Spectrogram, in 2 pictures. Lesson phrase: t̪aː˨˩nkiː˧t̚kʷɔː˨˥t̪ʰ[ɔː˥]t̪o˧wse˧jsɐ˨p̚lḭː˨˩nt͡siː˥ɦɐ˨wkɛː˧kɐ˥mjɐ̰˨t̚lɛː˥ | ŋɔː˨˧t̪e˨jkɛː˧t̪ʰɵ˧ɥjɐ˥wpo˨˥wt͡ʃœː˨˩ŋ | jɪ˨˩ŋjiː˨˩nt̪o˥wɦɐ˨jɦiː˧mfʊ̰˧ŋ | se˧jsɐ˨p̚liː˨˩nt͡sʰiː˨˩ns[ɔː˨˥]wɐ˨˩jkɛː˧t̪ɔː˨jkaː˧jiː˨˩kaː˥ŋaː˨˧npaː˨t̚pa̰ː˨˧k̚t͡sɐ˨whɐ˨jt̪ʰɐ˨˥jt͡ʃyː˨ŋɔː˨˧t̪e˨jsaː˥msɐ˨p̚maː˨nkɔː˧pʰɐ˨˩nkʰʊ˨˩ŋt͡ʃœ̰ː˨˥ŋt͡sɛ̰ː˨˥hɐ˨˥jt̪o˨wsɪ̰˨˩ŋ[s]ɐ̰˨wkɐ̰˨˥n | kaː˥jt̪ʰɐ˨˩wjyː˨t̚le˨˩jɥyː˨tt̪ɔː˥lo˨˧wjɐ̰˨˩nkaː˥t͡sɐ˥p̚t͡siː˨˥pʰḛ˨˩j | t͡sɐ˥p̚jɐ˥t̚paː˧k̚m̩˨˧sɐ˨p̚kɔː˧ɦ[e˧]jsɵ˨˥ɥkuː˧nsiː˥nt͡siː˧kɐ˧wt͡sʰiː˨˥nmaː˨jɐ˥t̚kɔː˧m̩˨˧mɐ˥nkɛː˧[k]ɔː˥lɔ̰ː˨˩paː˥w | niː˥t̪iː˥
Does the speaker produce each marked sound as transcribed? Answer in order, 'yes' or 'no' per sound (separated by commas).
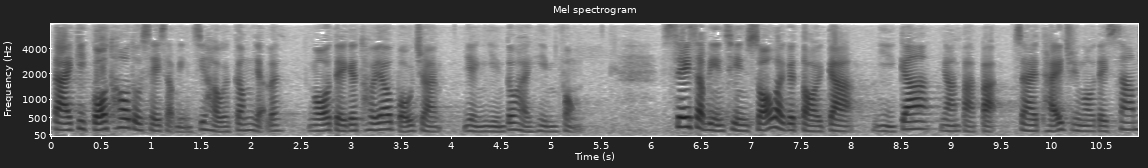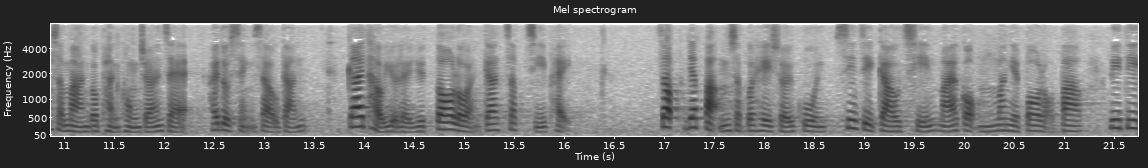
yes, yes, yes, yes, no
